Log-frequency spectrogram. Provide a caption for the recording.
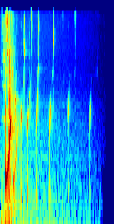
Just a water blub.
blub, water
